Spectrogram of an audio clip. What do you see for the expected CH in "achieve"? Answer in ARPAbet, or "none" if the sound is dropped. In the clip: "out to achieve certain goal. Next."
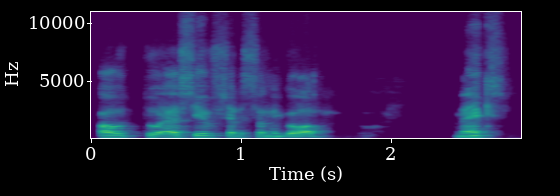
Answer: S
